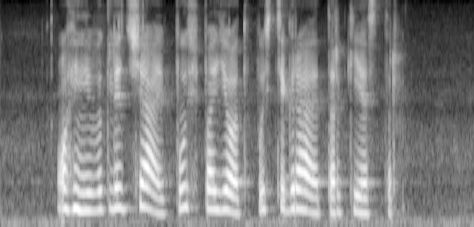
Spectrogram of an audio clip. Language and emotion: Russian, positive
